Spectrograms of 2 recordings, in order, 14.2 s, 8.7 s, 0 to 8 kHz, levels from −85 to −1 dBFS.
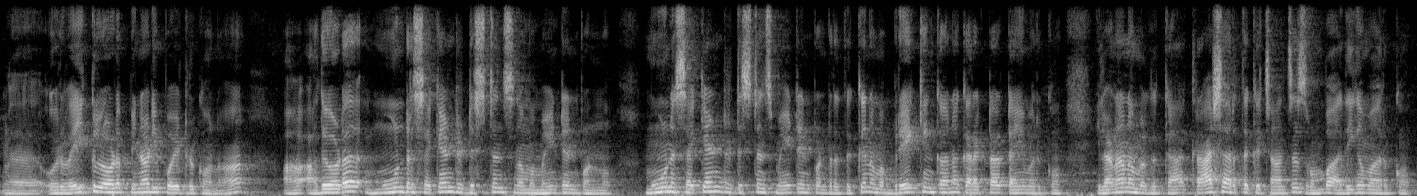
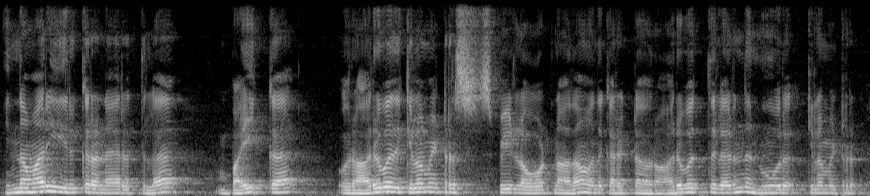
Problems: none marked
